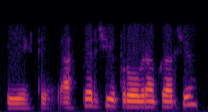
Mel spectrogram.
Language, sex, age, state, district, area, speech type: Kashmiri, male, 18-30, Jammu and Kashmir, Anantnag, rural, conversation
